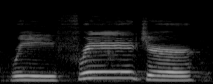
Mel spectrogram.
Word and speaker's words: refrigerator: The second syllable is what some dictionaries will show you and call this as primary stress. So refrigerator, and then syllable number 4 is considered to be secondary stress.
